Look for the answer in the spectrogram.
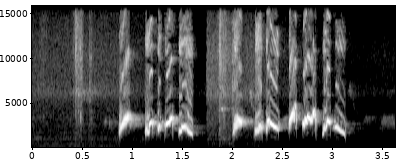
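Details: Red-whiskered bulbul kept in a cage in Thailand, its song used to excite other birds: two quick phrases of liquid, rolling, whistled notes rising and falling, delivered in a rapid cluster, then silence.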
